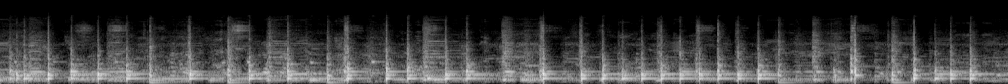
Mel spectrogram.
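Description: Live acoustic guitars strumming held chords, with sharp percussive clicks keeping a steady beat several times a second.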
